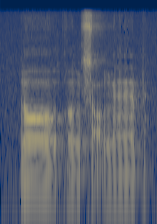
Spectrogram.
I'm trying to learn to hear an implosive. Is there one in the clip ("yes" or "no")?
no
